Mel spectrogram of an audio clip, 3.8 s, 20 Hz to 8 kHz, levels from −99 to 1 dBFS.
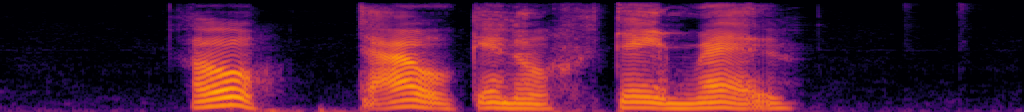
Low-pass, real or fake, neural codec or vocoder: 7.2 kHz; fake; codec, 44.1 kHz, 3.4 kbps, Pupu-Codec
